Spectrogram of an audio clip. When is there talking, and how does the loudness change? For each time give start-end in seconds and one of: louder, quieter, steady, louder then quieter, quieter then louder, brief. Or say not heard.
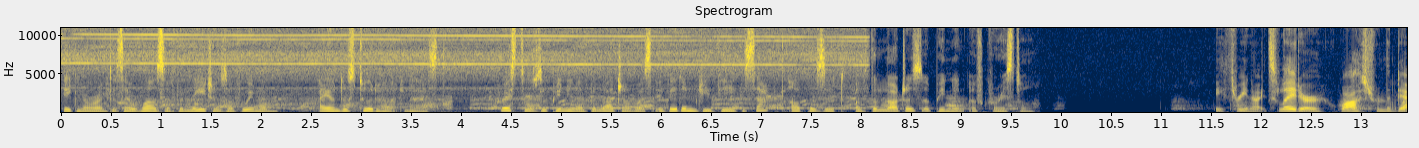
0.0-9.8 steady
11.6-13.4 brief.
